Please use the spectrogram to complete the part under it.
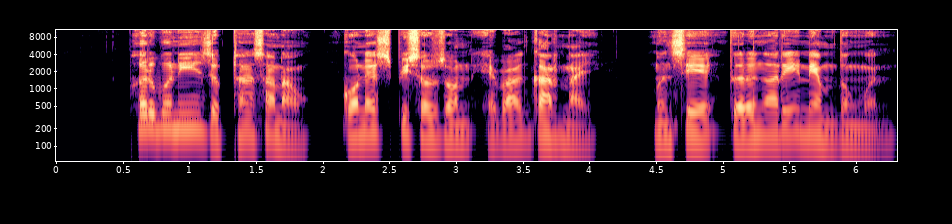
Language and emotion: Bodo, neutral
